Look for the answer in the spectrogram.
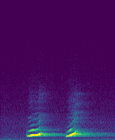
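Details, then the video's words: Chimpanzee giving two rising, voiced hoots about three-quarters of a second apart, each sliding upward and trailing off into a sustained tone. "Monkey Ape Sound Effect Chimp Jungle"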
